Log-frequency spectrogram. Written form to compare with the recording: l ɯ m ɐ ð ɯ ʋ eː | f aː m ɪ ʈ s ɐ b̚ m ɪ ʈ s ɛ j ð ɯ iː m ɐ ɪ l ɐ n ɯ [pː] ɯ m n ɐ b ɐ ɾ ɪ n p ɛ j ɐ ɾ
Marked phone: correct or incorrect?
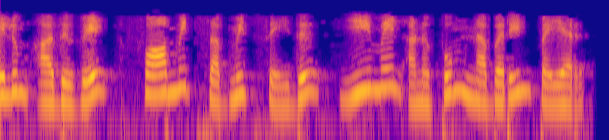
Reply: correct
